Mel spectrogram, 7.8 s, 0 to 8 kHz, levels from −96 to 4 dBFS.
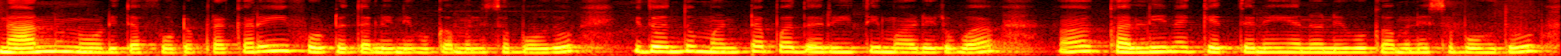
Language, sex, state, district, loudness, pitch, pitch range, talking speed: Kannada, female, Karnataka, Bellary, -17 LUFS, 230 Hz, 220-245 Hz, 130 wpm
